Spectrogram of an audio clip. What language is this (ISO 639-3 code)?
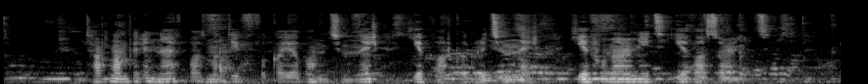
hye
